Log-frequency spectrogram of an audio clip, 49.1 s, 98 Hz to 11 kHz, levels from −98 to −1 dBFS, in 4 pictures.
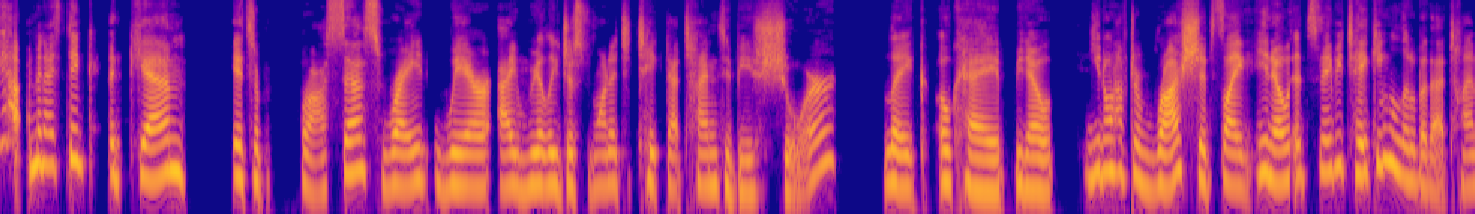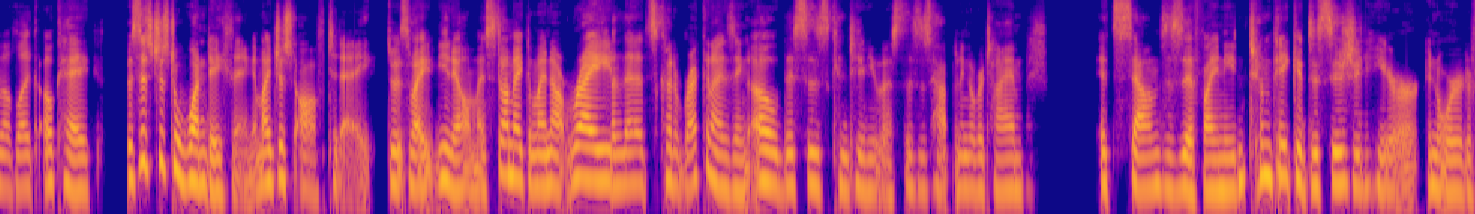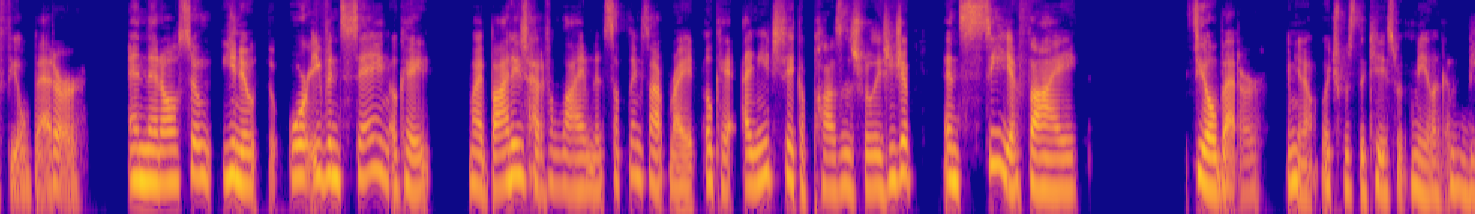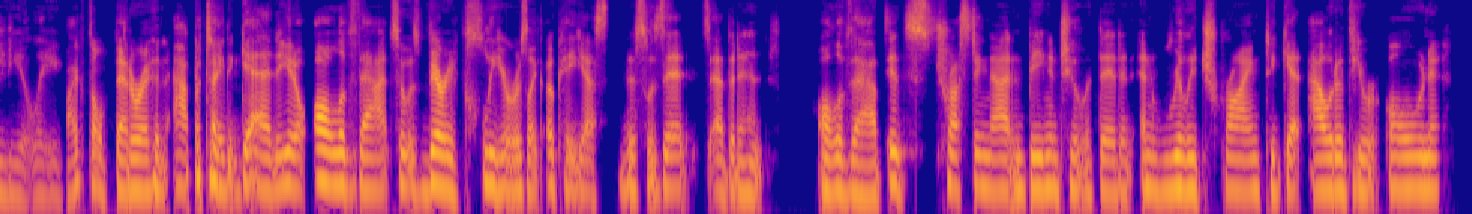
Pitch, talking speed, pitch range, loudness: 185 Hz, 235 wpm, 170-210 Hz, -24 LUFS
